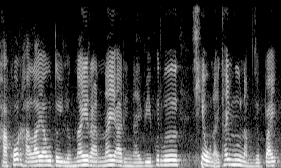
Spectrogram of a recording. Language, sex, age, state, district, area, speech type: Bodo, female, 60+, Assam, Kokrajhar, rural, spontaneous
